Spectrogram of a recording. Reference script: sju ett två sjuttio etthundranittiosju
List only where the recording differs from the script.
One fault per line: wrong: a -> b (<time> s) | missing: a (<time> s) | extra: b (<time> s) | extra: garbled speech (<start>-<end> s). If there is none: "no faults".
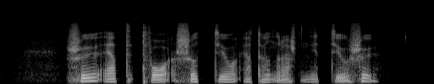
no faults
